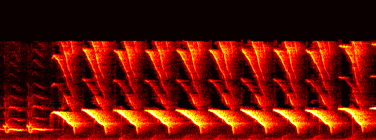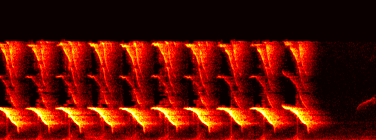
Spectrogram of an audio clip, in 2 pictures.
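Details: Canary in vigorous song, a tutor recording to get silent canaries singing: a steady run of loud downslurred notes, about three per second, repeated evenly for five seconds before stopping.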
